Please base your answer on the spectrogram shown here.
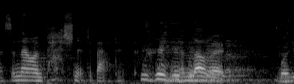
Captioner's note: laughter from the panel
